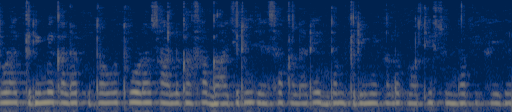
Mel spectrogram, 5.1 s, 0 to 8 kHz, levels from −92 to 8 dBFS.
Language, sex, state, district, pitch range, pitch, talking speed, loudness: Hindi, female, Uttar Pradesh, Deoria, 245-260 Hz, 255 Hz, 260 wpm, -43 LUFS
